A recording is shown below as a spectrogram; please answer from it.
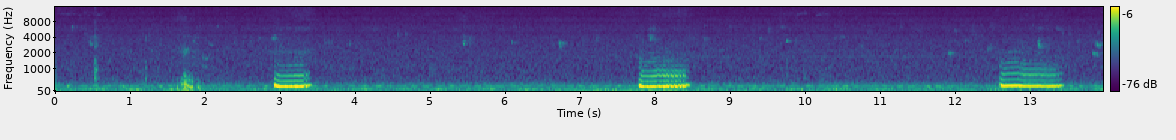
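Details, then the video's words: Natasha, a pet cat, snoring indoors: three tonal, nasal snores with a steady low pitch and stacked overtones, each about half a second long, coming roughly every five seconds over a quiet room hum. "Kitty snoring"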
